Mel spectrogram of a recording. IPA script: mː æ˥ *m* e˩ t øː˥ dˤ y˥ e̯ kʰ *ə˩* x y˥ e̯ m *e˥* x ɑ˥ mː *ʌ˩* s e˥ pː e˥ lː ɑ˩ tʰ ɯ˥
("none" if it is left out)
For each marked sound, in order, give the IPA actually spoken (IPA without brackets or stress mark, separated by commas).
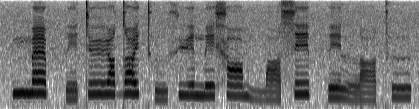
pː, ɯ˩, e˥, ɑ˩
